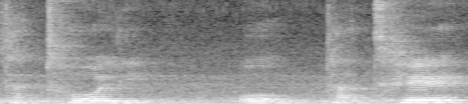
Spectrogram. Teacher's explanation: La aspirada se junta con la última consonante, con la consonante del final del prefijo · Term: la T se aspira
